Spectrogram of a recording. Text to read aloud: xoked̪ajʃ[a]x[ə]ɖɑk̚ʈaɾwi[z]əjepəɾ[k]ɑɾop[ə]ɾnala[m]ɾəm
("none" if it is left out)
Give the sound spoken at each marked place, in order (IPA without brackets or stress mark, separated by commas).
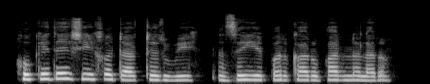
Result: i, ə, z, k, ɑ, none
